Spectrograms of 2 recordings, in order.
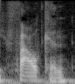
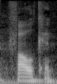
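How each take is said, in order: First: Falcon said as "fal-con"; short open "a" in falcon; funnier pronunciation. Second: Falcon said as "fawl-con"; rounded "aw" in falcon; less funny pronunciation. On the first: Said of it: "it always gets a bigger laugh". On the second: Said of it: "gets a bigger laugh than falcon". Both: Shown as a demonstration.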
